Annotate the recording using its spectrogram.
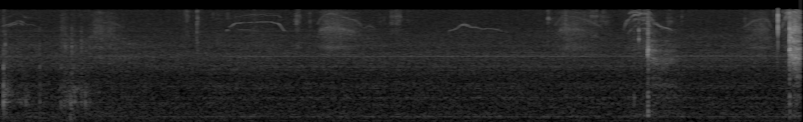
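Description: Quiet room tone with a few light clicks of small rotary-tool accessories and their plastic storage case being handled: a sharp click at the start, a softer one just after, and another about six and a half seconds in.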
